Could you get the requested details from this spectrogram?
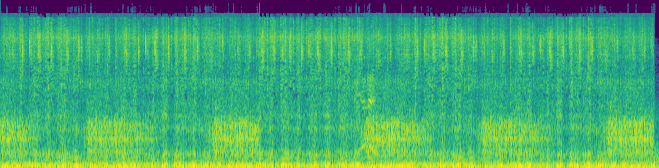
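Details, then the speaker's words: Idling car with a pulsing mid-pitched whir heard when the clutch pedal is pressed: a worn clutch release bearing, damaged by vibration from uneven pressure as the clutch fingers wear. "Con el tiempo y con el uso, estas lengüetas se desgastan haciendo que la presión no sea uniforme y esto deriva a vibración en el propio rodamiento y que se dañe prematuramente. Si está dañado, se puede escuchar al pisar el clutch. Se escucha algo así."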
